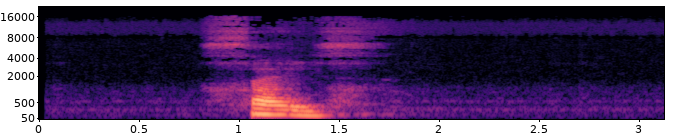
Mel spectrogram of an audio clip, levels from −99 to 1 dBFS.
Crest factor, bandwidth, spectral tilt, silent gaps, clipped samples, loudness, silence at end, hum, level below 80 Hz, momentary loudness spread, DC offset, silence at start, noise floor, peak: 22 dB; 16.5 kHz; -7 dB/octave; none; under 0.1%; -22 LUFS; 1.55 s; none; -68 dBFS; 23 LU; under 0.1%; 0.85 s; -64 dBFS; -4 dBFS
